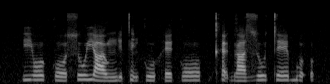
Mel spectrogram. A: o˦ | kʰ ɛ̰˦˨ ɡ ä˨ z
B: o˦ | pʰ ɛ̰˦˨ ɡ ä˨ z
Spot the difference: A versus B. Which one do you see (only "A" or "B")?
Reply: A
